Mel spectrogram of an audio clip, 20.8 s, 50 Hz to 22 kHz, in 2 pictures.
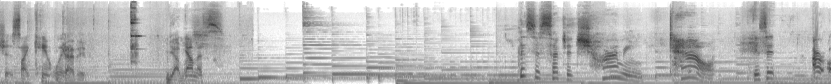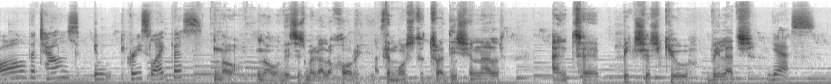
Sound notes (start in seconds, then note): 1.6 glasses clinking; 3.2 gentle acoustic music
